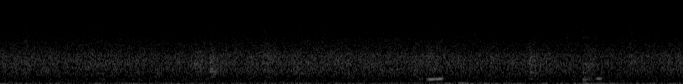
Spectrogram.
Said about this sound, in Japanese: 今日雨降ってるし、もうバス来ないの？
